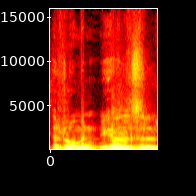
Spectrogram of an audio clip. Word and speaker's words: Roman Hölzl: uh did i pronounce your name correctly it's roman hilsel right how do you pronounce it yeah yeah that's that's correct okay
